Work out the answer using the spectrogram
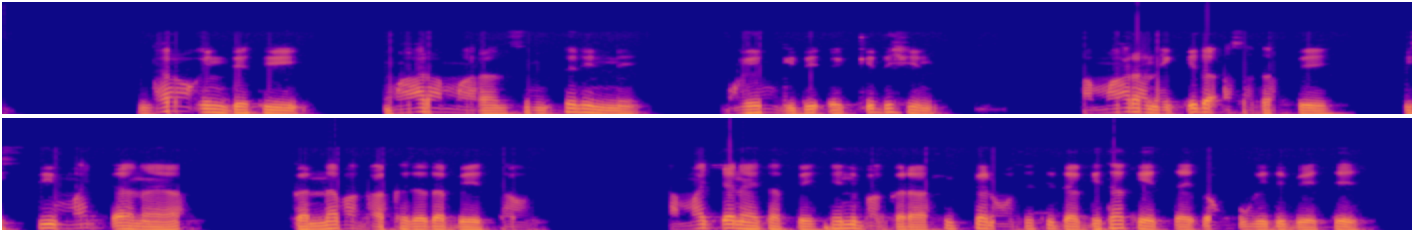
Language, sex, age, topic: Gamo, male, 25-35, government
